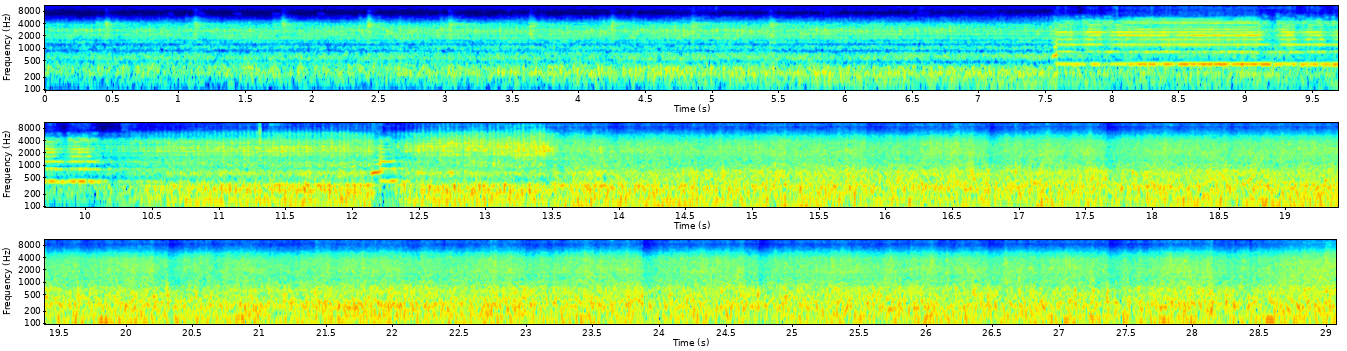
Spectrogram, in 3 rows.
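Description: Electroputere LDE2100 (CFR class 060-DA) diesel-electric locomotive approaching with its engine running and growing louder, sounding its horn for about three seconds a third of the way in, with a shorter second tone shortly after as it passes beneath. Then a train of loaded open freight wagons rolls past with a steady, loud rumble and wheel clatter.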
